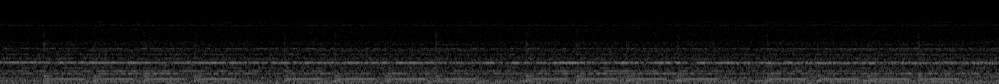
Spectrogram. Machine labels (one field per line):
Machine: slide rail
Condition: normal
